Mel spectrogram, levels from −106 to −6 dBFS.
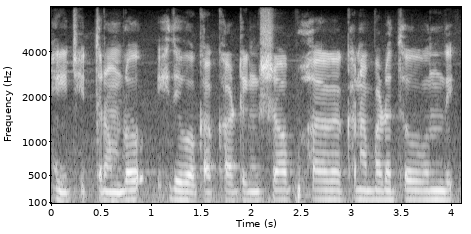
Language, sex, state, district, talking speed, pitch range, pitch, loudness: Telugu, male, Telangana, Hyderabad, 130 wpm, 125-140 Hz, 135 Hz, -14 LUFS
